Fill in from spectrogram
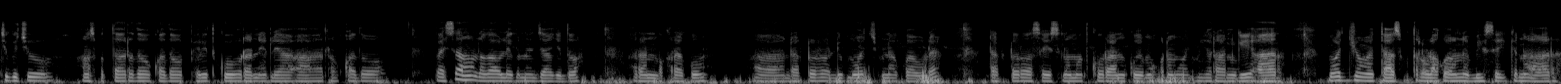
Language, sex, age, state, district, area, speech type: Santali, male, 18-30, Jharkhand, Pakur, rural, spontaneous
